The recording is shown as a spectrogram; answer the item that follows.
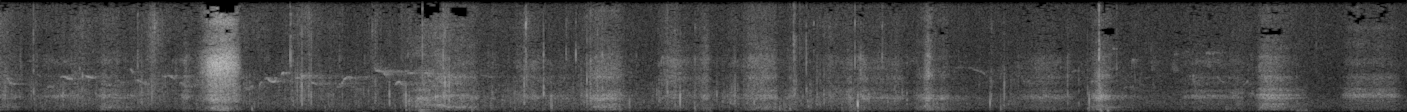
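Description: Footsteps of a person walking through grass, an uneven series of scuffs and rustles, with a louder scuff a little under two seconds in.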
